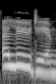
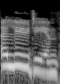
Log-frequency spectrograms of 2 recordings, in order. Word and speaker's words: illudium: the earth with his illudium q-36 explosive space modulator sometimes pronounced aludium pu-36 or uranium who 36 Marvin always laborious Lee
